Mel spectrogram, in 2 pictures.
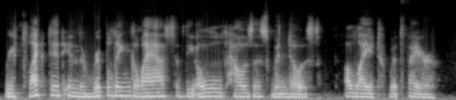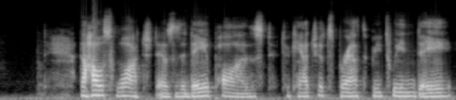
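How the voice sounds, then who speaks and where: A person reading poetry aloud in a measured, deliberate way, pausing between short phrases. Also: medium pitch, a little mellow, muffled recording. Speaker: writer reading their own work.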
